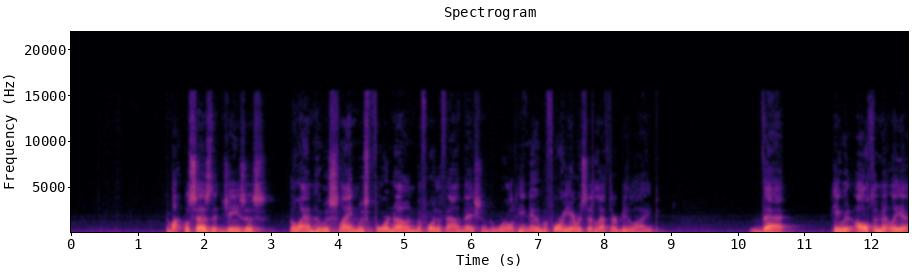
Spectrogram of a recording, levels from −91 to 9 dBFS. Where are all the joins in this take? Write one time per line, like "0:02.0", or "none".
none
